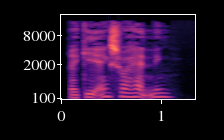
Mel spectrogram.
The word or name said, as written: regeringsforhandling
